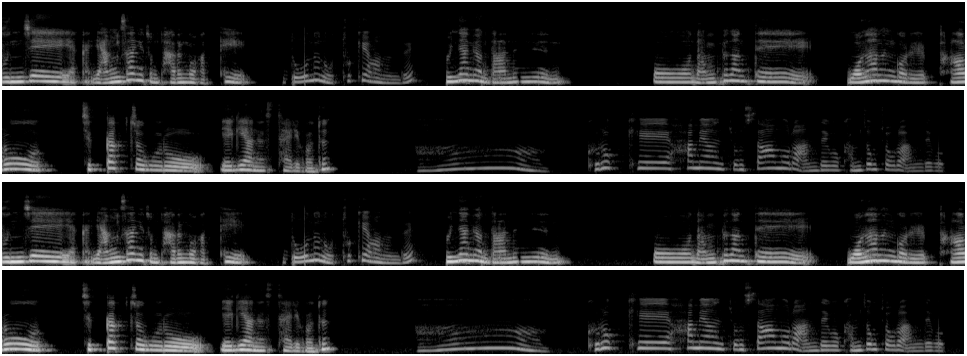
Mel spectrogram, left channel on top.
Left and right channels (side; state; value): left; quieter; 5.8 dB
